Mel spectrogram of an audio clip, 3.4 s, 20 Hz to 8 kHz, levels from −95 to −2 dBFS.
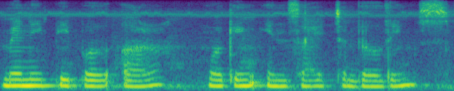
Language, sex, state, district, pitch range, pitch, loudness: English, female, Arunachal Pradesh, Papum Pare, 190-205 Hz, 195 Hz, -15 LUFS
